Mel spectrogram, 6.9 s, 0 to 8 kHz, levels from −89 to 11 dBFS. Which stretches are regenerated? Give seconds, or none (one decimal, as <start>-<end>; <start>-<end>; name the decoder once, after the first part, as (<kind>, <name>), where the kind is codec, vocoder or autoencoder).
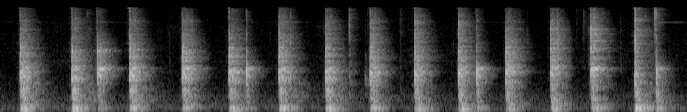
0.0-1.6 (vocoder, BigVGAN v2); 5.7-6.9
